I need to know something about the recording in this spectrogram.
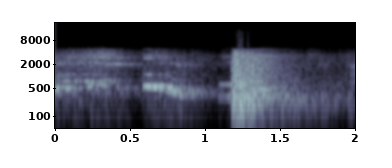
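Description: A hard bang on a wooden toilet cubicle door about a second in, from people trapped inside trying to get out.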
